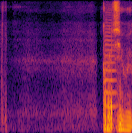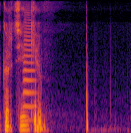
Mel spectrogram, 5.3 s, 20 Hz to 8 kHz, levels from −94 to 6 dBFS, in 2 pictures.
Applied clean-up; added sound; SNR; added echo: none; Brass instrument; 8 dB; none.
